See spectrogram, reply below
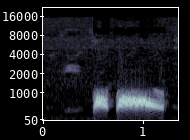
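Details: Spotted dove used as a decoy for trapping, giving one cooing phrase: a short hoarse note, a brief gap, then a longer throaty coo that slides slightly downward.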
